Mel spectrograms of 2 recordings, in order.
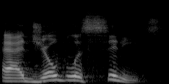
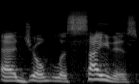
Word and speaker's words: Agiovlassitis: So I'm going to tell you how to say it. It's Agiovlassitis. It's not Agiovlassitis because itis is an inflammation.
